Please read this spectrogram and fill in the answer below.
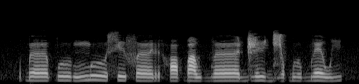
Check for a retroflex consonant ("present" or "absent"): present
